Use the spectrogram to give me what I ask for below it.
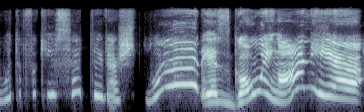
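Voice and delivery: high, loud, slowed-down outraged yell; outraged disbelief. Retold or imitated. Confronting her mom who suddenly dislikes him, high outraged yell. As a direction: demand answers, voice shooting way up.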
